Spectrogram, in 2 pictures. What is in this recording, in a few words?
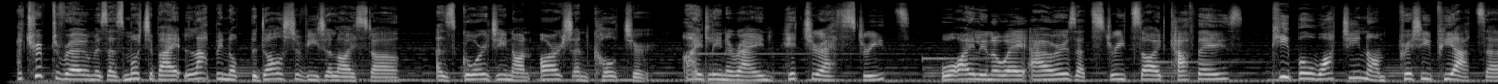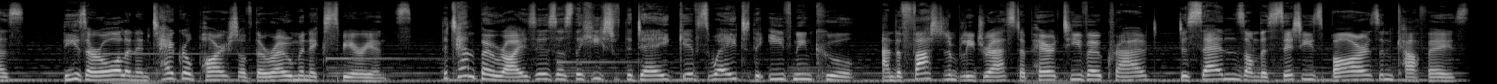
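English, Documentary, Irish; GoLocalise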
